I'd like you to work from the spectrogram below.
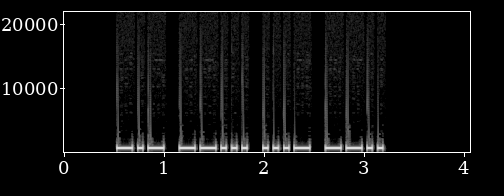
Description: Morse code, heard as a keyed tone, about 22 wpm, 700 Hz. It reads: K7VZ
